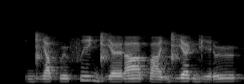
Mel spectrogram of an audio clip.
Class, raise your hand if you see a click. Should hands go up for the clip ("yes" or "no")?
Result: no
